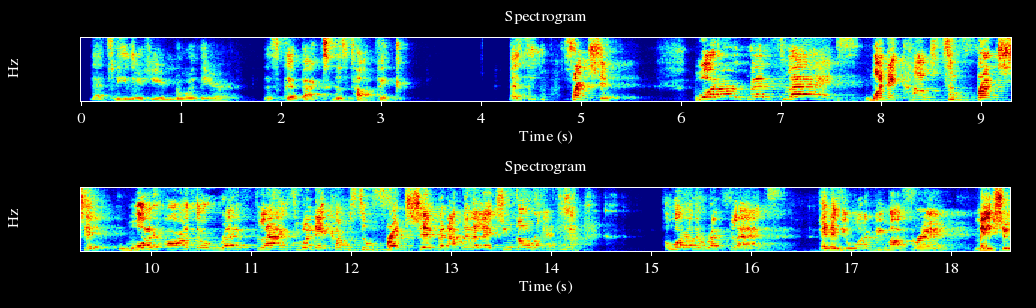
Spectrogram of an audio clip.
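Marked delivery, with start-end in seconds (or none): 4.3-14.3 vlog intro. Acted. Vlog intro, topic announcement.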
